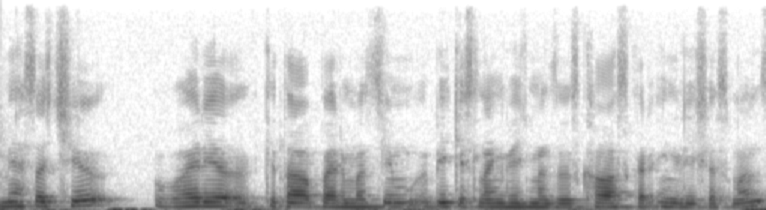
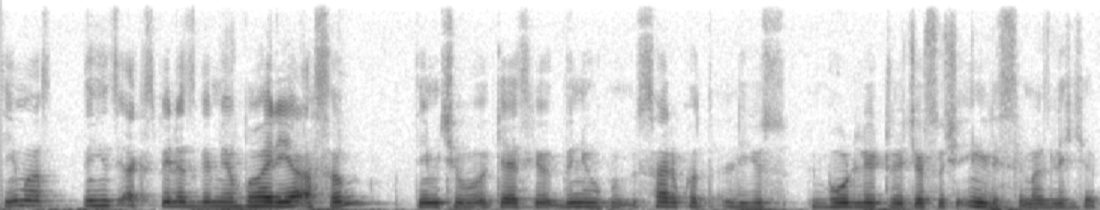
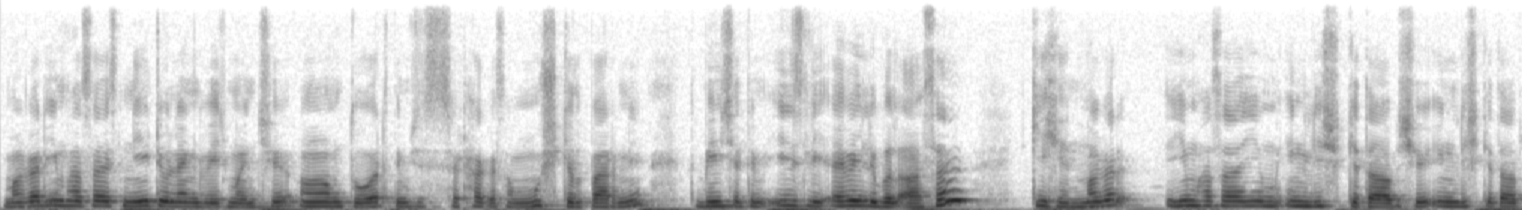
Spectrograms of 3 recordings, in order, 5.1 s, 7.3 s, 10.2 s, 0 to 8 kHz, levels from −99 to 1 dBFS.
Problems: background sounds at intervals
